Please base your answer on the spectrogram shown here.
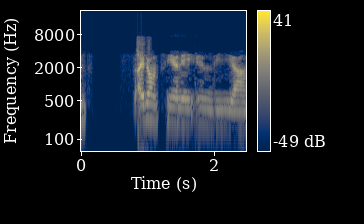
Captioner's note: voiceover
